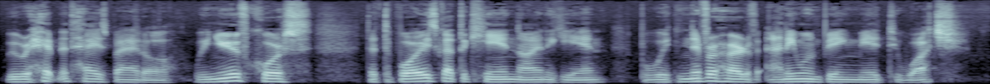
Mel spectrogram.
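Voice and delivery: usual speaking voice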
